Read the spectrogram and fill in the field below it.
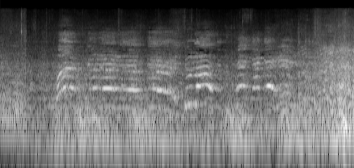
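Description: A man speaks loudly and excitedly, close by.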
